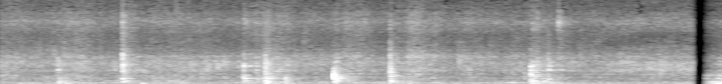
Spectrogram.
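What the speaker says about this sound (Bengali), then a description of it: "এখন আমি বেগুনগুলোকে দিয়ে অল্প স্লাইড ফ্রাই করে জল দিয়ে দেবো" Eggplant pieces fry with fish masala in a pan: a soft continuous sizzle punctuated by periodic sharp stirring scrapes roughly every second, nearby, with no speech.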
